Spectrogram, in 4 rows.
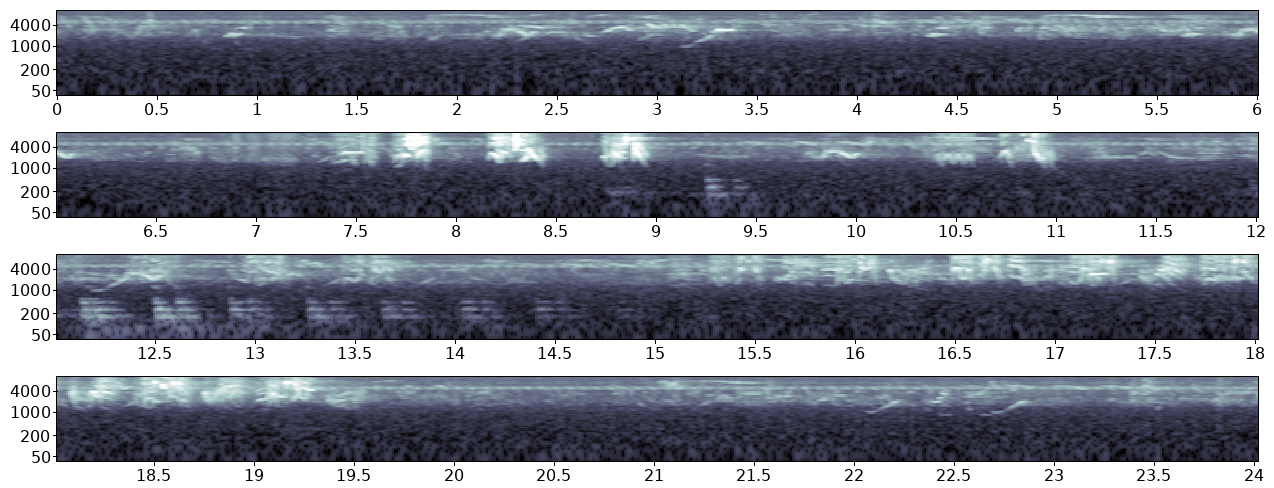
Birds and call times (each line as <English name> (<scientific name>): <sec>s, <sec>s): White-browed Sparrow-Weaver (Plocepasser mahali): 8.2s, 10.8s, 16.6s, 18.8s
Slate-colored Boubou (Laniarius funebris): 22.8s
